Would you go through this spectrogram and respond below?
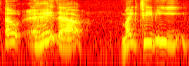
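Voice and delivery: very high, slow loud call; shouted. A narrator's reading. Wonka shouts at Mike, very high and slow. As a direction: call out across the boat. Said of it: "shouted Mister Wonka".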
